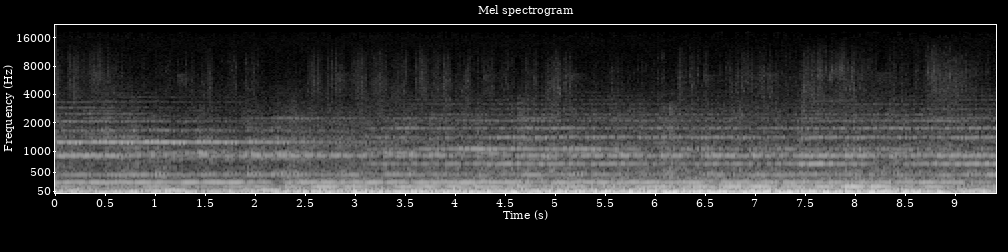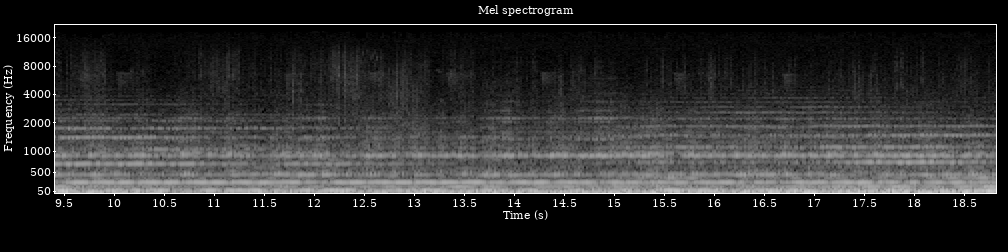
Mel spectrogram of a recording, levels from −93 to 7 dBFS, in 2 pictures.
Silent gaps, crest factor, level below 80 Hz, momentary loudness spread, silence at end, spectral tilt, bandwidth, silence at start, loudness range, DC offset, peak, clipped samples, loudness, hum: none; 14 dB; -20 dBFS; 7 LU; 0 s; -9 dB/octave; 3.5 kHz; 0 s; 7 LU; under 0.1%; -6 dBFS; under 0.1%; -25 LUFS; none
